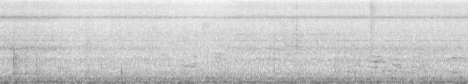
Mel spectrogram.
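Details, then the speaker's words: Household gas stove burner at full flame after checking the burner cap sits flush metal-to-metal, free of debris or oil; soft even roar, none of the popping or flame flare it had at high flame. "มีเสียงผึบๆออกมานะครับเปิดสุดไม่มีเสียงผึบๆออกมา"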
